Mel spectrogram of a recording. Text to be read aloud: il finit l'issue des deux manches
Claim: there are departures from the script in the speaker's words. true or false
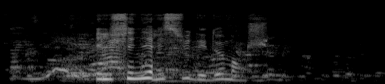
false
